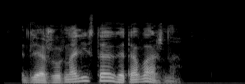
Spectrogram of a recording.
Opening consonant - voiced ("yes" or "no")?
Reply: yes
